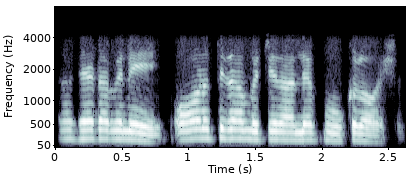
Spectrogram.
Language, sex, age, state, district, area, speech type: Malayalam, male, 30-45, Kerala, Palakkad, rural, conversation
